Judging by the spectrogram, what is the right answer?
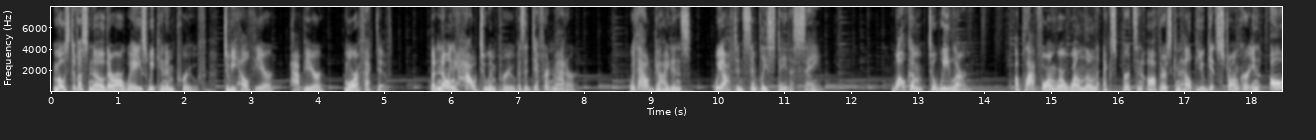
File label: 20s Male Commercial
